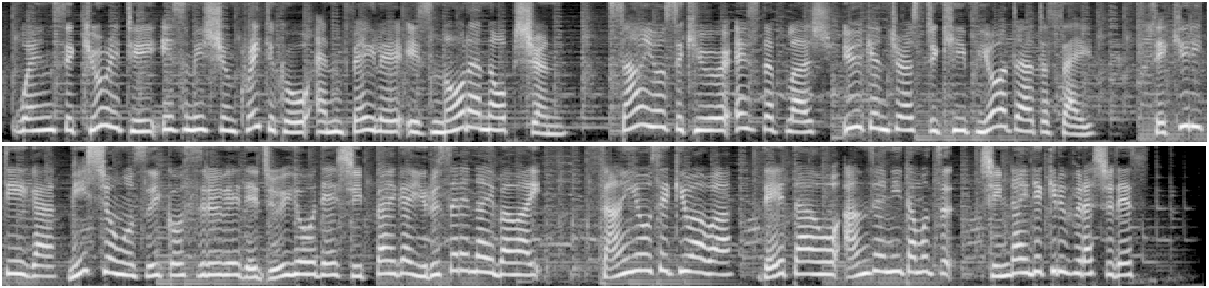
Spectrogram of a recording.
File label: Voice English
